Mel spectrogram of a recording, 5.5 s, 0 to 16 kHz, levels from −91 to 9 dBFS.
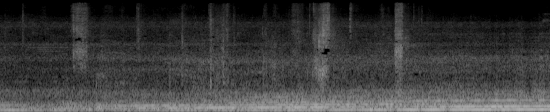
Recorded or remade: recorded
